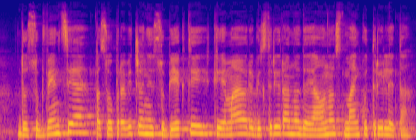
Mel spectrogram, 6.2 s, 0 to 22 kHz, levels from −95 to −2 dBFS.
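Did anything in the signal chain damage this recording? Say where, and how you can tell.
Yes: gain pumping throughout, likely excessive input gain with a fast limiter; the gain swings by around 10 dB, squashing loud and soft parts closer in level.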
